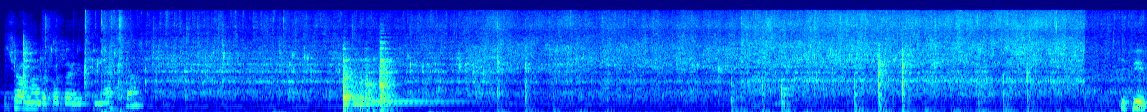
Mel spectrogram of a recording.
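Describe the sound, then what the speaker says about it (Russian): Meat fries in a pan for mushroom soup, a steady sizzle that starts after a brief clatter and runs throughout, with occasional stirring and utensil knocks at close range, no talk. "Сначала надо пожарить мясо."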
